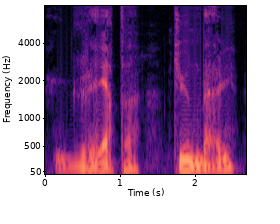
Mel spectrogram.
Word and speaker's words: Greta Thunberg: 23 Eylül tarihinde de Greta Thunberg, İsveçli genç aktivist ya da Greta Thunberg, İsveççe söylemeye telaffuz etmeye çalışırsak, o da konuşma yapacak.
